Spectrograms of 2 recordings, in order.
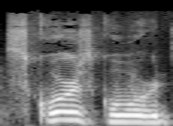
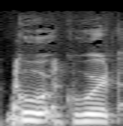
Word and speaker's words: Skarsgård: Also, I've been aggressively corrected by Swedes on the pronunciation of the Skarsgård brother family. – Okay. – It's like Skorsgård. Skorsgård.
